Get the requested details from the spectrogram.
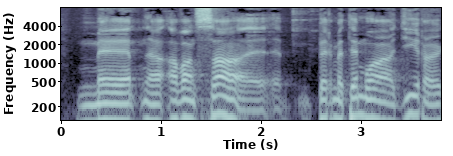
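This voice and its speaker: At a very slow pace, the speaker has a dark, mellow tone with ordinary pitch variation. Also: man. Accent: non-native. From Estonia. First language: Estonian (speaking French). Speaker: ambassador. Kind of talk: speech at debate. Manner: halting, many hesitations.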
